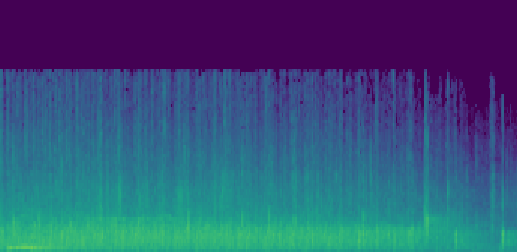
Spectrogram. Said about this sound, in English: One more big round of applause for our amazing kiddos.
